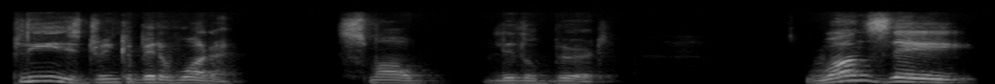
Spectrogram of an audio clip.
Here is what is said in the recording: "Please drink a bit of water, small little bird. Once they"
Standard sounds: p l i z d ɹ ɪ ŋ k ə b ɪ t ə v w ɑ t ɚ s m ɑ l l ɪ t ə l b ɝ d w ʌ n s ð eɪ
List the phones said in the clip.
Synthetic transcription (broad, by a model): p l i z d ɹ ɪ ŋ k ə b ɪ t ə v w ɑ t ɚ s m ɑ l l ɪ t l b ɝ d w ʌ n s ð eɪ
